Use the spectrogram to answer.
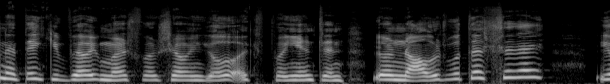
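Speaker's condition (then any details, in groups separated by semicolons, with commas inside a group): Cerebral palsy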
